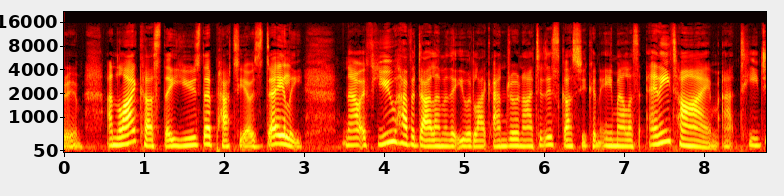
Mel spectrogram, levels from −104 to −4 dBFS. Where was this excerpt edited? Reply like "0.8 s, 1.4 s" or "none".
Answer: 3.4 s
